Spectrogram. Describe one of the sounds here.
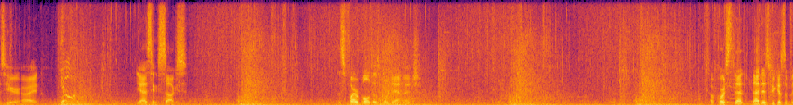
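Flames roar and whoosh as fire spells are cast in bursts.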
